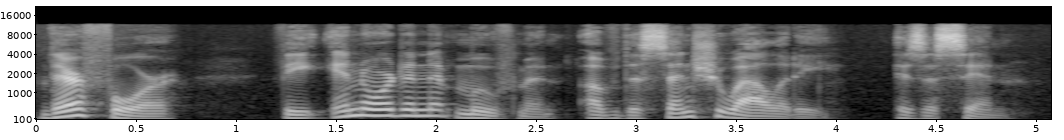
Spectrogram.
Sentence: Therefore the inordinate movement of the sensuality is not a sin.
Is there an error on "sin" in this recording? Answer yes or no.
no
